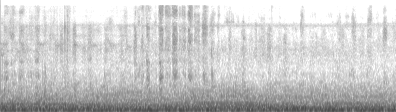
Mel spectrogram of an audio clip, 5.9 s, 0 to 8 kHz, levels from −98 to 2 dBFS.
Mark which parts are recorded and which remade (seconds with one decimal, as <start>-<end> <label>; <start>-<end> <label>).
0.0-1.9 remade; 1.9-5.9 recorded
